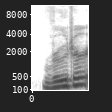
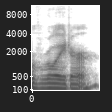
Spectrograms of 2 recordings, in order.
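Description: First: "Reuter" said as ROO-der; first syllable of "Reuter" rhymes with "who"; alternative pronunciation. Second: "Reuter" said as ROY-der; first syllable of "Reuter" rhymes with "boy"; alternative pronunciation. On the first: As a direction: say "Reuter" with an oo vowel, like rooter. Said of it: "or Reuter?". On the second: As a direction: say "Reuter" with an oy vowel, like royter. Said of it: "is it [name]". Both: Shown as a demonstration.

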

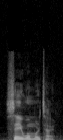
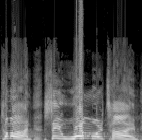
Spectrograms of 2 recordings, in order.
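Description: First: Quiet taunt. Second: Slow, loud challenge; loud taunt. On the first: David murmurs a dare at Goliath, softly. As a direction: dare him under your breath. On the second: David dares Goliath to repeat it, loudly. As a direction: dare him to his face. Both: Acted.

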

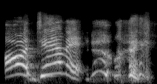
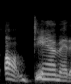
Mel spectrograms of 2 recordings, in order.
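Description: First: Slow, higher, louder mock groan; drawn-out exasperation. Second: Said in the usual way. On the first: Imitating Jessica's exasperation at the collapse, slow and loud. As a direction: stretch it out like a fed-up coworker. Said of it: "Jessica's like". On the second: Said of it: "Will goes".

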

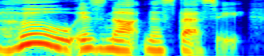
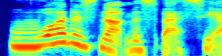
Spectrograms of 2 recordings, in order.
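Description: First: "who" picked out, then falling to the end; a corrected question, weight on "who"; stress on WHO. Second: Said in the usual way. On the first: Acted. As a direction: correct yourself by leaning on "who". Self-correction, who replaces what.

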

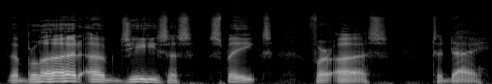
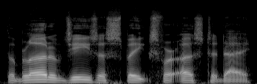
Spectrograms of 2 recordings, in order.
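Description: First: Drawn out slowly, each word weighted; solemn slowed proclamation; slow emphatic repeat. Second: Said in the usual way. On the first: Shown as a demonstration. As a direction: let the words land one by one. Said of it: "slow emphatic repeat". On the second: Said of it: "plain first take".

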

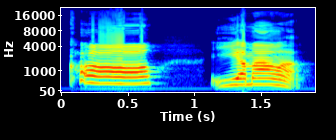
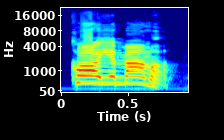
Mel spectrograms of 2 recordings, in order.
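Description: First: Loud, slow, stretched-out punchline; hammering the punchline home, slow and loud; slow drawn-out repeat. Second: High, loud sarcastic order; a loud jab telling the man to call his mama; loud mock command. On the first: Retold or imitated. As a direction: draw every word out, loud and slow. Repeated punchline, slowed second take. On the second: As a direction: bark it at him, loud and high. Repeated punchline, first take.

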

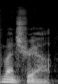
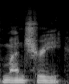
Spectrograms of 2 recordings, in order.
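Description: First: "Montreal" said in full as "mun-tree-all"; "Montreal" the English way, ending in "all"; English pronunciation. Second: "Montreal" clipped to two syllables, "mun-tree"; "Montreal" without its last syllable, ending on "tree"; slang pronunciation. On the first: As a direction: give "Montreal" all three syllables, English style. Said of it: "That, the English way". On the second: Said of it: "like, some slang shit". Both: Shown as a demonstration.

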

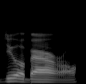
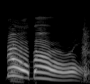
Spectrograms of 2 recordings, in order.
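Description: First: Said in the usual way. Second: Higher, louder Peppy impression. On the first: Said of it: "we only know Peppy's voice". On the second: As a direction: call it out like old Peppy. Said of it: "Peppy's voice".

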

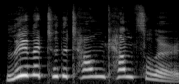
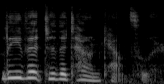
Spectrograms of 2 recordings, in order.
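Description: First: High, loud chorus of townsfolk; citizens' high voices. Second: Higher echo of the townsfolk; townsfolk repeating. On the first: Citizens reassuring one another, high and loud. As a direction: pipe up as the townsfolk. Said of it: "said the citizens one to another". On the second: Good people of Hamel repeating the council, a bit higher. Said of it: "repeated with their councillors". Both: A narrator's reading.

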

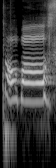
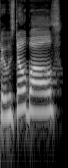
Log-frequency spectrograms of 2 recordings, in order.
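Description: First: Higher, shouted "No balls"; mock kid taunt. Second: Said in the usual way. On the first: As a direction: taunt like a schoolkid. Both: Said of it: "That was my thing growing up".

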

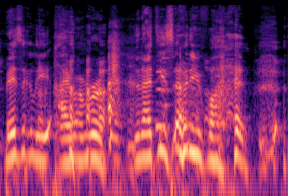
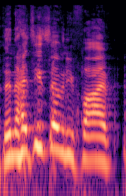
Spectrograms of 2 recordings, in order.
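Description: First: Said in the usual way. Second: "the nineteen seventy-five" said louder and higher with more punch; hyped-up announcer push on "the nineteen seventy-five"; more energy. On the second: Shown as a demonstration. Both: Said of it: "Now the energy's up".

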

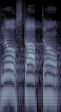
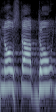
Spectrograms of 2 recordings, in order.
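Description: First: Dry, low, sarcastic no stop don't; deadpan sarcastic warning. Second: Firm, louder parent warning; a hint of a stern parent. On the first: Retold or imitated. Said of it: "that sarcastic to". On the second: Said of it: "if your mother or father would have said".

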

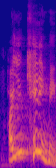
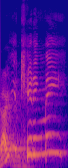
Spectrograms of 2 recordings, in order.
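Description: First: Louder, punching kidding; a preacher repeating it with force; emphatic disbelief. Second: Incredulous. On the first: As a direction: hit kidding hard, fully incredulous. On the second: Incredulous at calling it weird. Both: Real, not acted.

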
